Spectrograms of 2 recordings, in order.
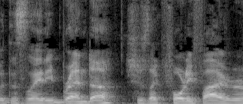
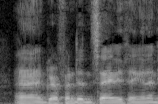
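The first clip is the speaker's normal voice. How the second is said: usual speaking voice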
